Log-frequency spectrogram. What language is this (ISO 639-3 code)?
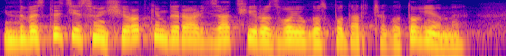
pol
